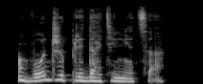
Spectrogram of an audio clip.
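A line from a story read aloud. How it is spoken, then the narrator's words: Grumbling to herself. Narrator (Russian): проворчала про себя я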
